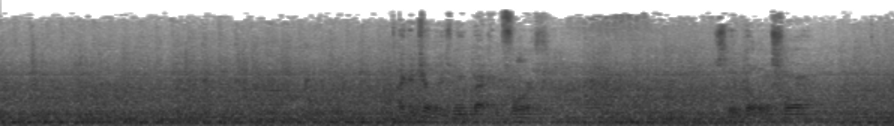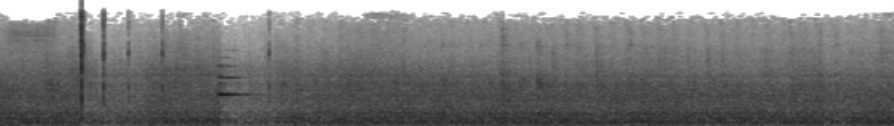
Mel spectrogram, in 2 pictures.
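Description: A lift hums and rumbles steadily as it glides down.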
